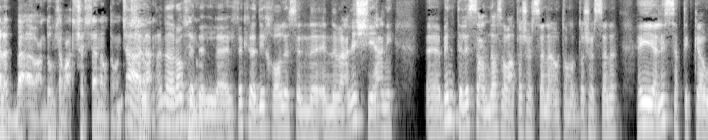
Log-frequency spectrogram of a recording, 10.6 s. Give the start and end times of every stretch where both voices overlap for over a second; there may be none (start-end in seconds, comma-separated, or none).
1.9-3.1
